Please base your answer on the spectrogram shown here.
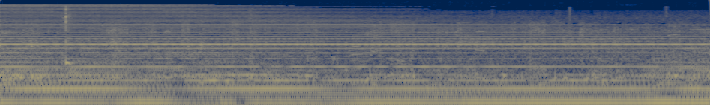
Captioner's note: water dripping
